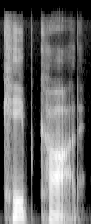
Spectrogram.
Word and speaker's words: Cape Cod: The C in Cape is pronounced differently than the C in Cod because of the vowels that come right after them.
